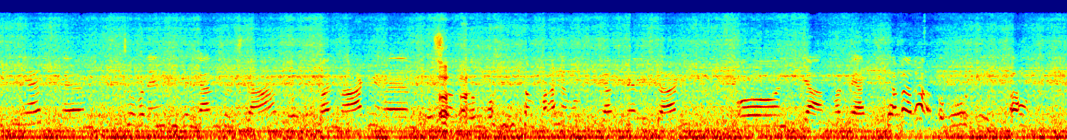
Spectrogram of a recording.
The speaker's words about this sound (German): Das Geile ist, man hört, ich habe außer Turbulenzen gar nichts verstanden, aber man hört, du bist in einem Flugzeug. Richtig, es ist ziemlich laut da drin, das kann man ja schon feststellen in dem Moment.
